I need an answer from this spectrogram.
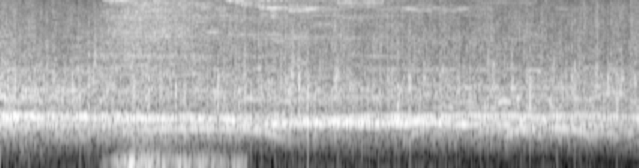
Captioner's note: chimes ring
